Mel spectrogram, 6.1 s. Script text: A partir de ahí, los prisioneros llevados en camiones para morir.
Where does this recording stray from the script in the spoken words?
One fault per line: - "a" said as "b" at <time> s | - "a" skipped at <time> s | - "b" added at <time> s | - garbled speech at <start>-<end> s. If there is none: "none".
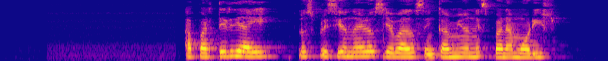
none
